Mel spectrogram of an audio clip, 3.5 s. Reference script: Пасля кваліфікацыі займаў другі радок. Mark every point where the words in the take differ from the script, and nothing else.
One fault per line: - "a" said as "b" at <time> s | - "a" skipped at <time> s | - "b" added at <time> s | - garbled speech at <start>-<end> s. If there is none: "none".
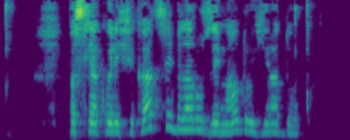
- "беларус" added at 1.8 s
